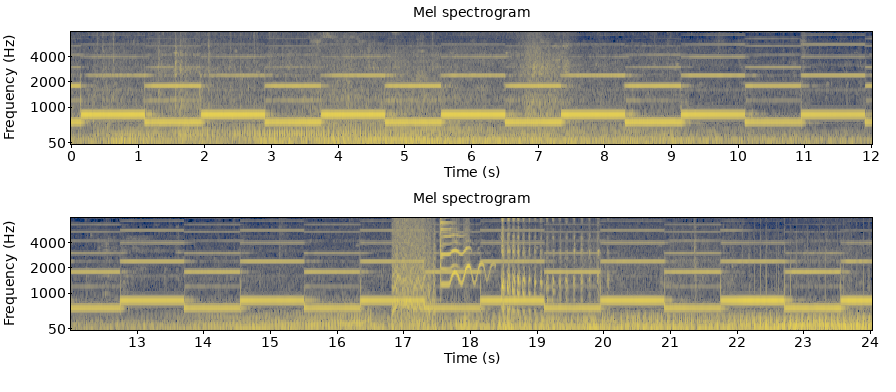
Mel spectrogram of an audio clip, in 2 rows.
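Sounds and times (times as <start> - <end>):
level crossing two-tone alarm: 17.4 - 20.4.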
